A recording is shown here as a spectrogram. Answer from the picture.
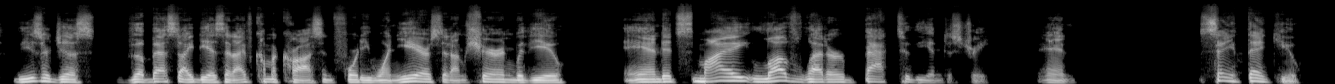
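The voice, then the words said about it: Choked-up, emotional voice. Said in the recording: “sorry to get choked up. I do that on occasion.”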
